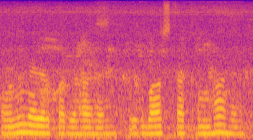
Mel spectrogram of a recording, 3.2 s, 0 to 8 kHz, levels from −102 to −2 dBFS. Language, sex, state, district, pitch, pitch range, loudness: Hindi, male, Gujarat, Valsad, 145 Hz, 140-150 Hz, -16 LUFS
